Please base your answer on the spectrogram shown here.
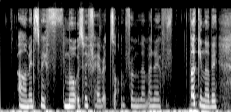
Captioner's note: stammers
